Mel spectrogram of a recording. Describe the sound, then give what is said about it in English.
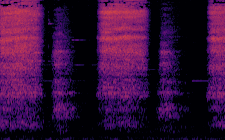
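Rhythmic power breathing: three loud, forceful breaths alternate with two softer, shorter exhales in a steady pulse, all breathy hiss and no voice. “It's a big power breath, soft exhale. We'll do it rhythmically. We'll do it together. It'll sound like this.”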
